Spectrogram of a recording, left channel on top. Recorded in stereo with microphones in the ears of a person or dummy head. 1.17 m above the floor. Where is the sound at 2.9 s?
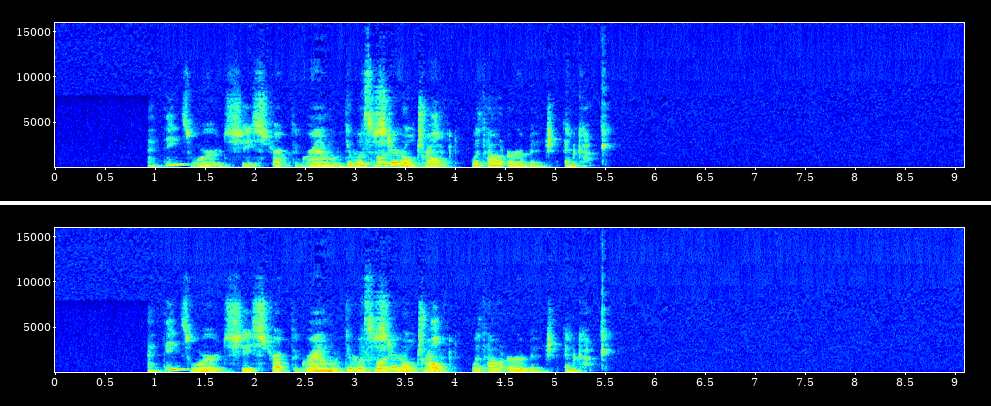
5° left (ahead or behind), 0.8 m.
